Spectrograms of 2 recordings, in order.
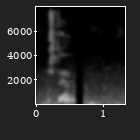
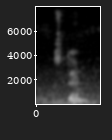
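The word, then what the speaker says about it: stem: गर्थ ऑ root and स्टेम इक्रीज ग ऑफ root और स्टम इसको स्टम पढते हैं ठीक है ब बच्चा लोग स्टीम बोल देता है स्टीम का स्पेलिंग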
